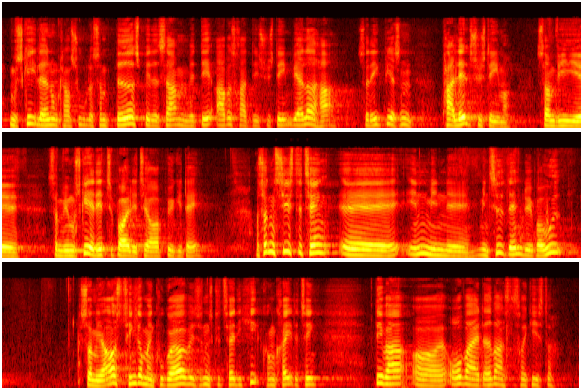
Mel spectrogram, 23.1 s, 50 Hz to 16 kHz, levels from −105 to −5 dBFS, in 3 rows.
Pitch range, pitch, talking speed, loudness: 145-175 Hz, 160 Hz, 175 wpm, -32 LUFS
